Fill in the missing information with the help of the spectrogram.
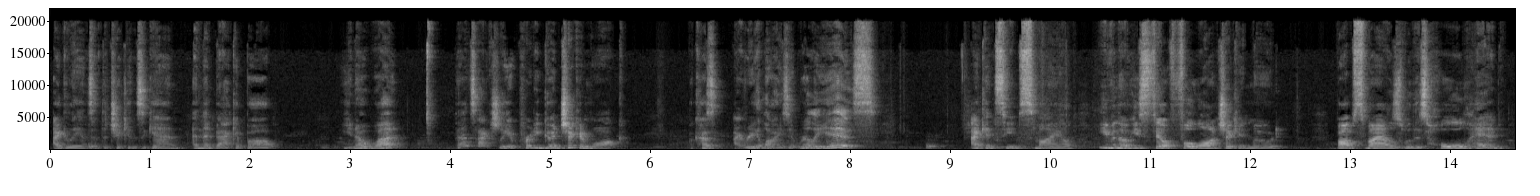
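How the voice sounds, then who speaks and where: A woman teacher reading a children's story aloud in an expressive storytelling way. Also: medium pitch, normal speed. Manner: expressive, acts out the dialogue. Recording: roomy echo, distant mic, faint noise.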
